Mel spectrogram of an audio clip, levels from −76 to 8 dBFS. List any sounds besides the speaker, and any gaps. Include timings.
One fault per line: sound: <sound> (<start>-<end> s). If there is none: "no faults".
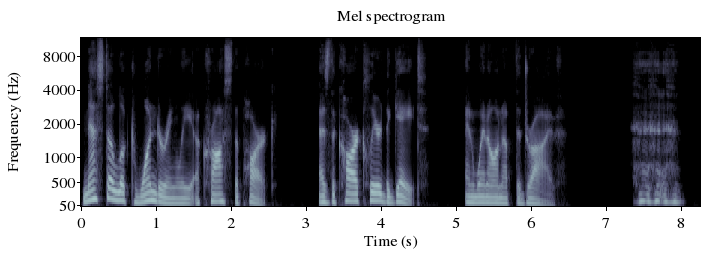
sound: laugh (7.3-8.1 s)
